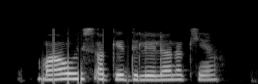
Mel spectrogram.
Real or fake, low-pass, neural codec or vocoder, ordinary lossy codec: real; 5.4 kHz; none; AAC, 48 kbps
